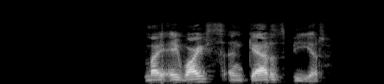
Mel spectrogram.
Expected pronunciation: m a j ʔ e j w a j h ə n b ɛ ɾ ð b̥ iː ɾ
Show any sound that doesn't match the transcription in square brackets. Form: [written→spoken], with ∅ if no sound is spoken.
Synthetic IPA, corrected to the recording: m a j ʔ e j w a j [h→θ] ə n [b→ɡ] ɛ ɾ ð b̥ iː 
